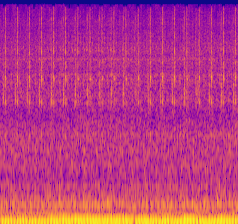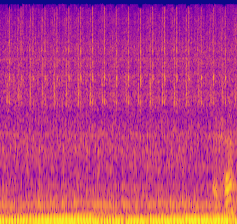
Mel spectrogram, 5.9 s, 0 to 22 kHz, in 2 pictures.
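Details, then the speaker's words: 2002 Rover 75/MG ZT engine, warm at idle with the temperature gauge normal, rather smoky. A light, quick, even ticking about three per second comes from a couple of tappets, suspected to be losing some oil pressure. "but I cannot hear any obviously bad sound from the sound from the entr apart from a couple of taets that's loing a bit of oil pressure"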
